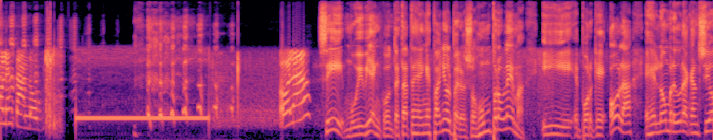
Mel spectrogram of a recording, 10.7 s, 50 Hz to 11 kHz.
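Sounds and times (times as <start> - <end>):
laughter: 0.0 - 1.2, 2.0 - 3.6
speech: 0.1 - 1.2, 4.2 - 10.6
steady single-pitch telephone line tone while calling someone back: 1.1 - 3.2.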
